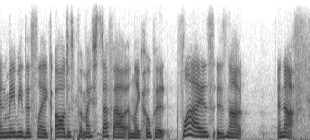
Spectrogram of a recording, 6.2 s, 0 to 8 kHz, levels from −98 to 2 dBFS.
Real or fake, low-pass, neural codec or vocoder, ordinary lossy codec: real; 7.2 kHz; none; Opus, 32 kbps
